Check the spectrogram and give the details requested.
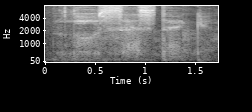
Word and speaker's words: leucistic: I'm sure that's not how you pronounce it. Let's figure that out. I think it means white. There are two types. You're either the albino and the loose. Let's see how to pronounce. So it's apparently pronounced leucistic.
